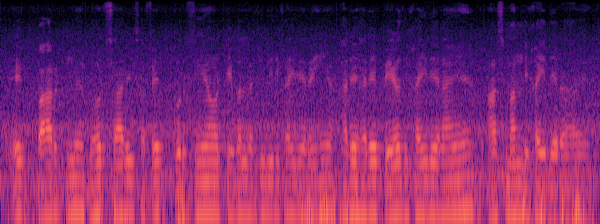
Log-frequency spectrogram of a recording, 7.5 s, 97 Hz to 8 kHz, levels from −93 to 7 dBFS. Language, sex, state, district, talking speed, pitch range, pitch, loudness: Hindi, male, Goa, North and South Goa, 215 wpm, 105-110 Hz, 110 Hz, -30 LUFS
